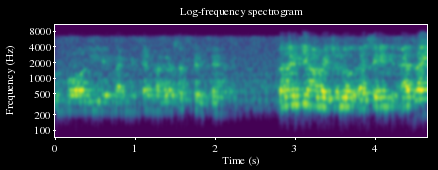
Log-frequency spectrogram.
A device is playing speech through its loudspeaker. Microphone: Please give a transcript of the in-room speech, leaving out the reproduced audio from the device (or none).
none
